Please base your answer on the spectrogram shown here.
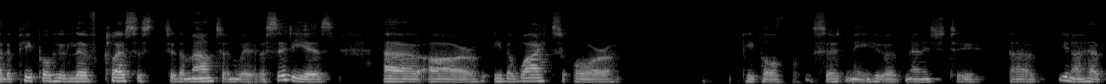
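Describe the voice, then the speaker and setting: Older South African woman, halting and earnest. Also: extremely low pitch, vocal fry, mellow. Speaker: interview guest. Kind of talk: casual interview talk.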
